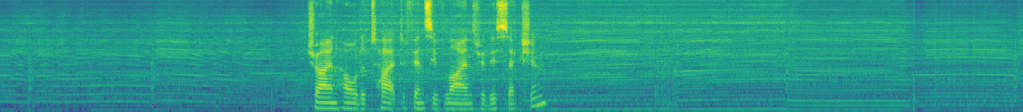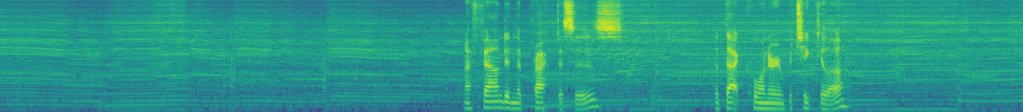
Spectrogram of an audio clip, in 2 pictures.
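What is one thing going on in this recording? A motorcycle engine roars and revs up and down as it races.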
